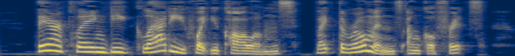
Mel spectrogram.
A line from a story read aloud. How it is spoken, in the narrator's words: called out Demi, whose eyes were bigger than ever with the excitement of this new pastime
